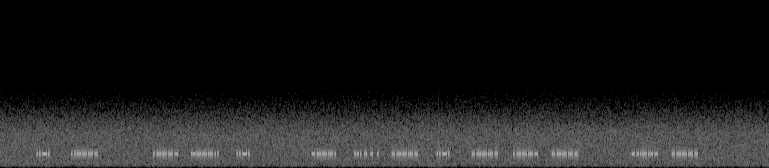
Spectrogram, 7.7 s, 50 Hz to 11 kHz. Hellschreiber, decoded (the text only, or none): 13 951 6781898 08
